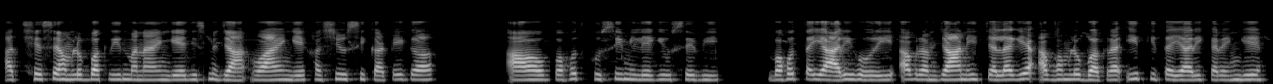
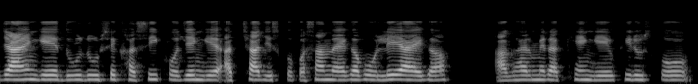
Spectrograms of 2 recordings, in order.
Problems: constant background noise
